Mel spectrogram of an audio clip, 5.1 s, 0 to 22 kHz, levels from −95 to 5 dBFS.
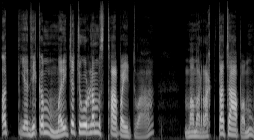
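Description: No technical faults are audible.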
